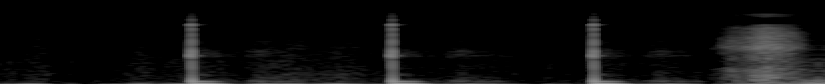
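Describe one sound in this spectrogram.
A countdown timer ticks three times with sharp clicks.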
